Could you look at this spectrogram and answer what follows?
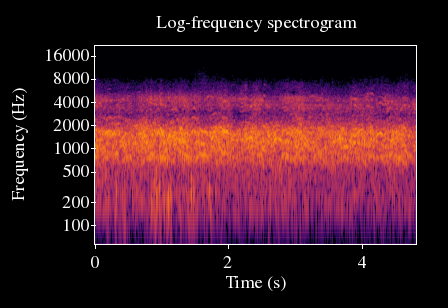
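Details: Snow geese gathered on a field near Seneca Falls give an unbroken wall of overlapping high-pitched honks. The whole flock calls together, steady in loudness from start to finish.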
